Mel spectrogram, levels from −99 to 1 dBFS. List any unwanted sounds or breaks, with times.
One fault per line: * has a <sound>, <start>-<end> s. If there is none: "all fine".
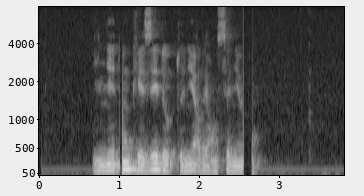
* has a dropout, 1.0-1.0 s
* has a dropout, 2.6-2.7 s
